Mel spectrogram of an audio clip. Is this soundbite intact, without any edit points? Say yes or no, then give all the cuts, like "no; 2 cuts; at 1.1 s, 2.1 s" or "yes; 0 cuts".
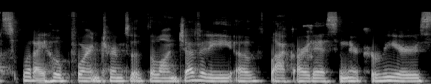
yes; 0 cuts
